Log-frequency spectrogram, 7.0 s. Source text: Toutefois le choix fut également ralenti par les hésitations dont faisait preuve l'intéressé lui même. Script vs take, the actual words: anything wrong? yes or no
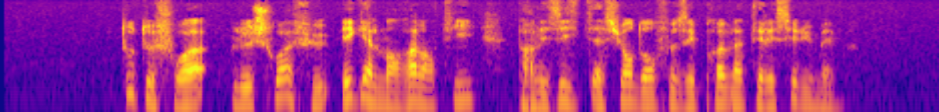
no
